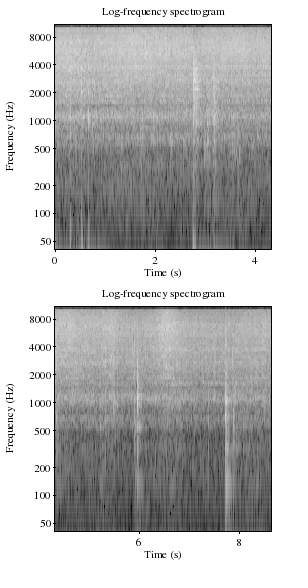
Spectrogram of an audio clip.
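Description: Chicken, tomatoes and herbs sizzling with a steady hiss in a hot pan as chicken stock is poured in and stirred with a wooden spoon, the spoon knocking against the pan a few times.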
